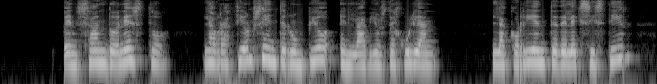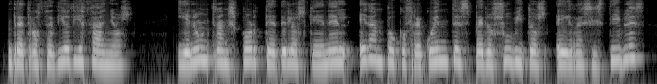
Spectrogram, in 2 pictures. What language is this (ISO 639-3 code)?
spa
